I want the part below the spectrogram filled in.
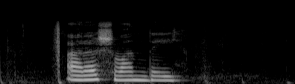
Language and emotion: Russian, neutral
